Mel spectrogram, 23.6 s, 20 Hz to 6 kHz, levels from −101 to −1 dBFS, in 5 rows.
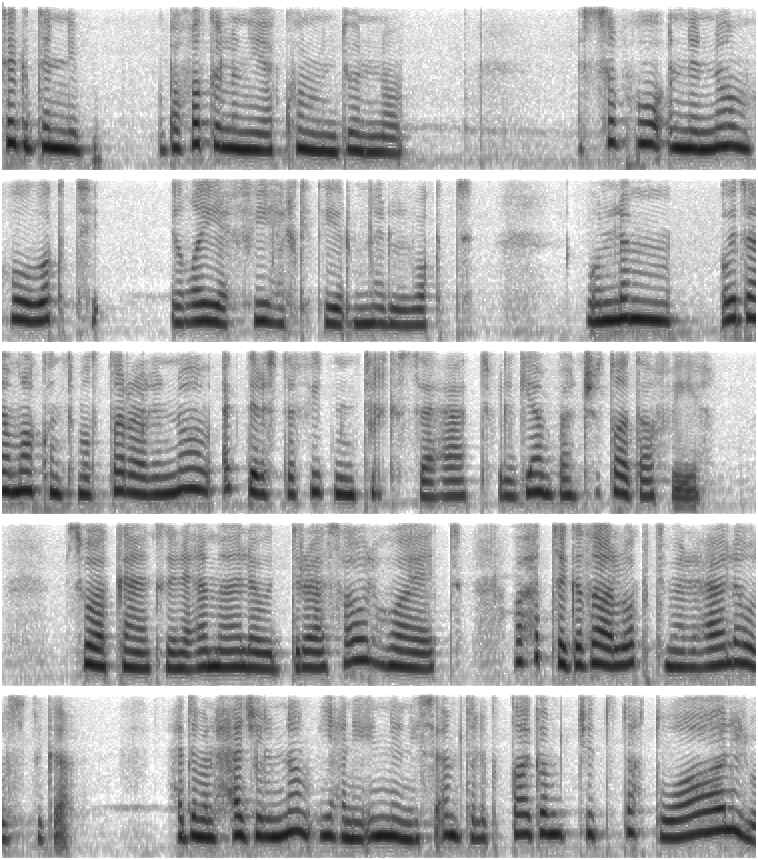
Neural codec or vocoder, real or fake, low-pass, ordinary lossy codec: vocoder, 22.05 kHz, 80 mel bands, WaveNeXt; fake; 5.4 kHz; none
